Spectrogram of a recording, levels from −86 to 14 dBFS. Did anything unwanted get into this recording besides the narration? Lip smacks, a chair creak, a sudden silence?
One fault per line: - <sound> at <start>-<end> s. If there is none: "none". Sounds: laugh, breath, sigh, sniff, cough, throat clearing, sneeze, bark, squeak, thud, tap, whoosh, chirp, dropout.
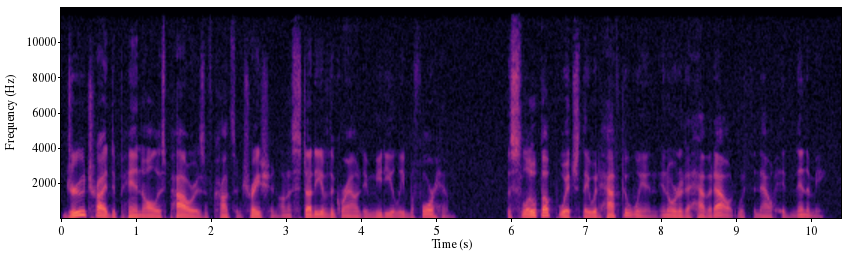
none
